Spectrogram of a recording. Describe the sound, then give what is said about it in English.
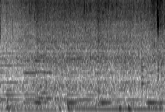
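Venison breakfast sausage sizzles and crackles steadily in a pan, a continuous frying hiss with occasional pops and the soft scrape of stirring, no voices. “The first step we're gonna do is brown this venison breakfast sausage.”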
